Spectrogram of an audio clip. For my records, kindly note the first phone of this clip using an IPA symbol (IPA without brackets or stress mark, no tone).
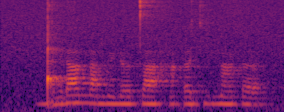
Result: ɡ͡ǃ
